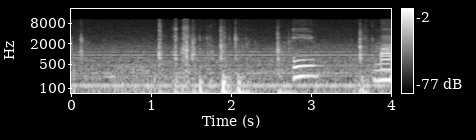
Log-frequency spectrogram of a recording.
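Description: Computer keyboard typing: scattered single keystrokes, irregular and a few per second, as C++ code is typed.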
